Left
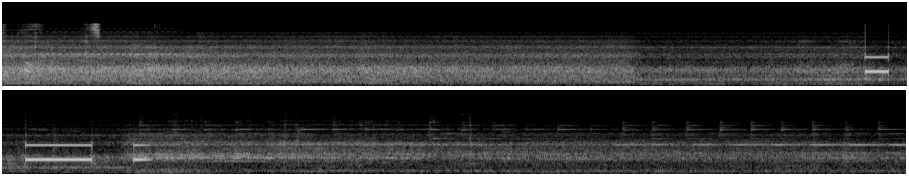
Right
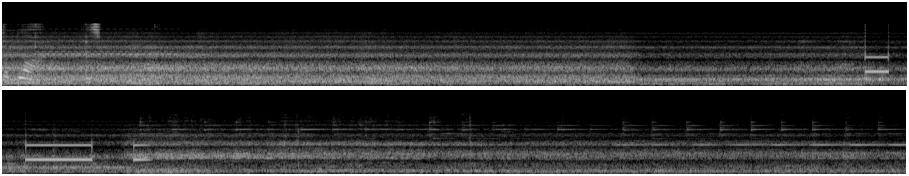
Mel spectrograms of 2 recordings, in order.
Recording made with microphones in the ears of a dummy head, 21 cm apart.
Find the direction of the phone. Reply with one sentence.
In this clip you hear the phone on the left.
